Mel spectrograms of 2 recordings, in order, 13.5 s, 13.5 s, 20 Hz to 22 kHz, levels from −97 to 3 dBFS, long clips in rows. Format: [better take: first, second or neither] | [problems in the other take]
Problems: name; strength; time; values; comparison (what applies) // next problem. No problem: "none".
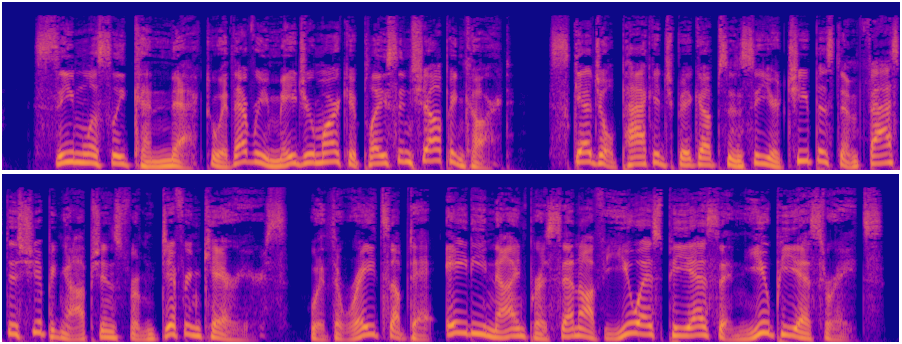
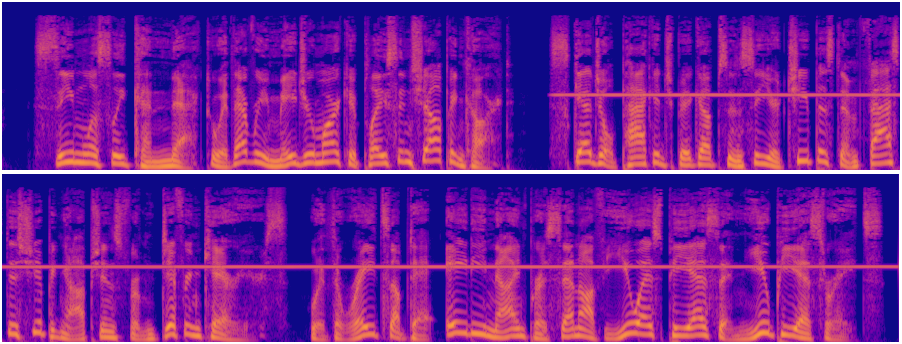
first | high-pitched whine; loud; from 4 s on; 2.5 kHz, 8 dB below the speech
